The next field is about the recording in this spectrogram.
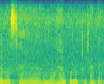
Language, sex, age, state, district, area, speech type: Assamese, female, 30-45, Assam, Darrang, rural, spontaneous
